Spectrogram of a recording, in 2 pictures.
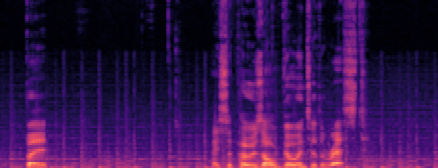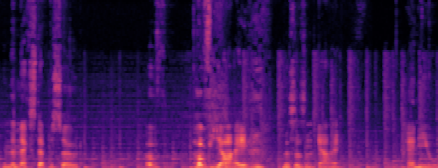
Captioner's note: laughs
